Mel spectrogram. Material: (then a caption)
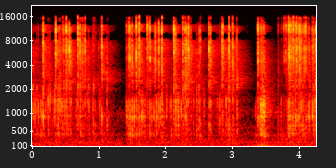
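Plastic. Long nails tap quickly on the rubber buttons of a black plastic TV remote held in the hand. The result is rapid bursts of bright, crisp clicking with almost no low end, broken by brief pauses.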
